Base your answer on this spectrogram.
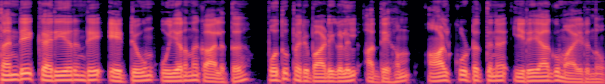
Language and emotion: Malayalam, neutral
